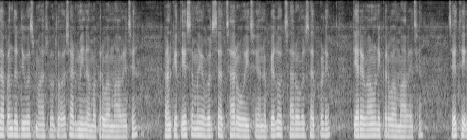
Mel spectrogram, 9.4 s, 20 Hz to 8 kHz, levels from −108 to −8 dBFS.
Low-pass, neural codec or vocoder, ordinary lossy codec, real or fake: none; codec, 16 kHz, 4.8 kbps, FACodec; none; fake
